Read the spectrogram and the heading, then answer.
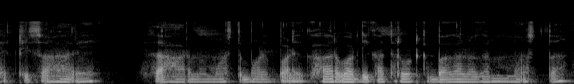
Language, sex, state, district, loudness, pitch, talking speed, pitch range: Chhattisgarhi, male, Chhattisgarh, Bilaspur, -30 LUFS, 120 Hz, 190 wpm, 115-130 Hz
